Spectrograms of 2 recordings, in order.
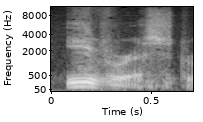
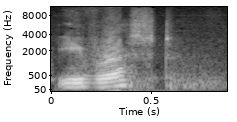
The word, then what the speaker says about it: Everest: Now, it should be pronounced Everest, right? Or Everest? – Well, that was the name.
